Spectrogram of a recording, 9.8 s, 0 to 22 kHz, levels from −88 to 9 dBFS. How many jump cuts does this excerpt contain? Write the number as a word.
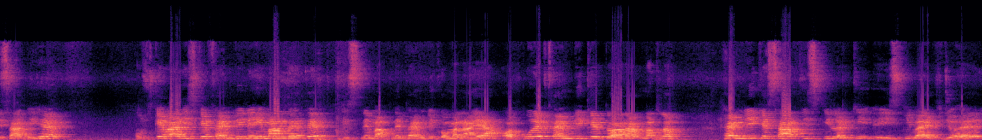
zero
